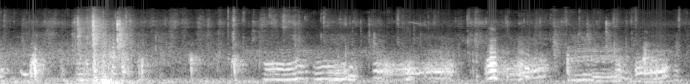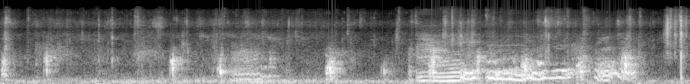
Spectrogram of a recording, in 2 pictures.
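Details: Hens in a backyard coop clucking busily, repeated harmonic clucks in bursts with a loud knock at the start, rustling and a steady low hum beneath.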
